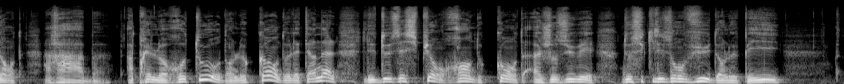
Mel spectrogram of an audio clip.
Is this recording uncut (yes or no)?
no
